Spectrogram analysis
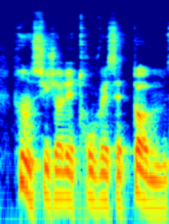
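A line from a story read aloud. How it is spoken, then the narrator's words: Exclaiming. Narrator (French): s'écria Justin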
